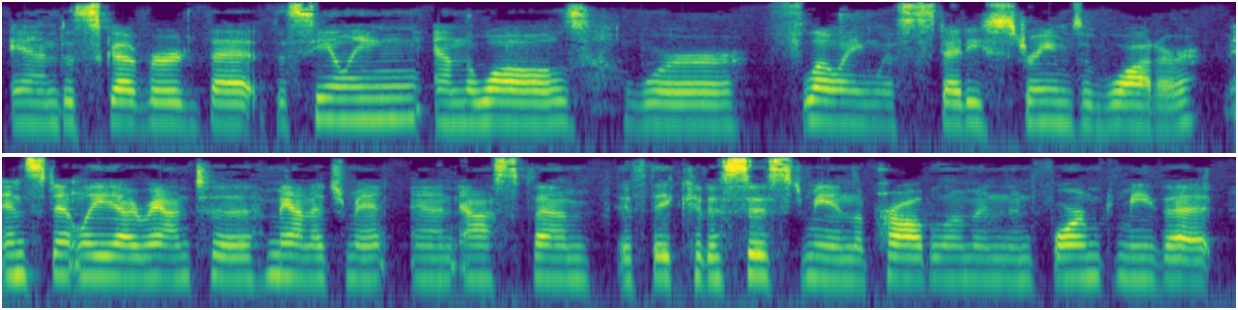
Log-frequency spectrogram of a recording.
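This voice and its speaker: Female plaintiff on the stand, precise wording, very even intonation, formal. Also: mid-range voice, measured pace, hardly any pauses, poor audio. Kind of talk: courtroom testimony.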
